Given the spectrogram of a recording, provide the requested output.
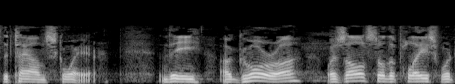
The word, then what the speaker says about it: agora: It's not an omega, but an omicron, so it's agora. The last syllable is pronounced in Greek. So we would not say agora, we would say agora. But nobody's going to do that, so you don't fight City Hall. So it's agora to you.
